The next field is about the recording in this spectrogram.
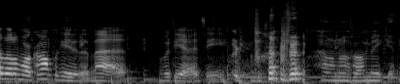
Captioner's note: laughs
